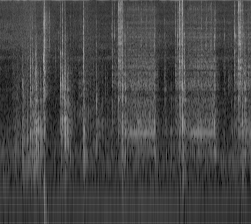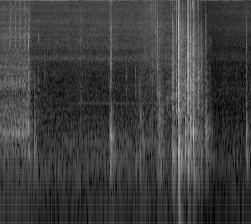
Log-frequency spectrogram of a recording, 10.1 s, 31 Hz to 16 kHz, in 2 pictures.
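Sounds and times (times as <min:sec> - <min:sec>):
rotary phone dial whirring: 0:01.2 - 0:05.7.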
